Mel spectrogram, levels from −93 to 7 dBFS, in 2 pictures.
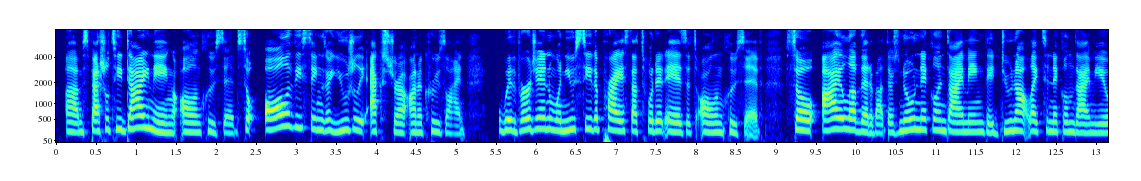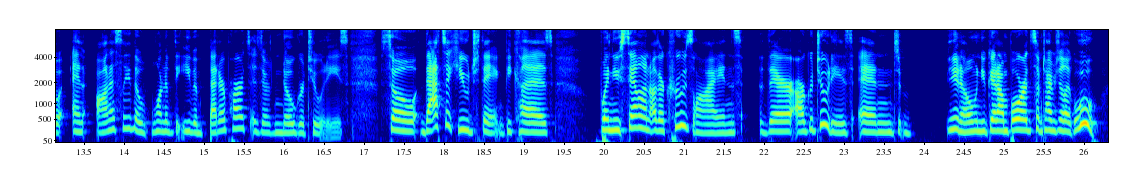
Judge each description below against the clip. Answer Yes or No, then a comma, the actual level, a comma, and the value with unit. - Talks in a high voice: Yes, high, 225 Hz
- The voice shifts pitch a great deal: No, average, 3.8 semitones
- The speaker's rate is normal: No, fast, 210 wpm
